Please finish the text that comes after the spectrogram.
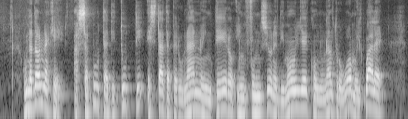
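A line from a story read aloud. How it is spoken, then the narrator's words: Angry exclamation. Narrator (Italian): esclamai irosamente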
